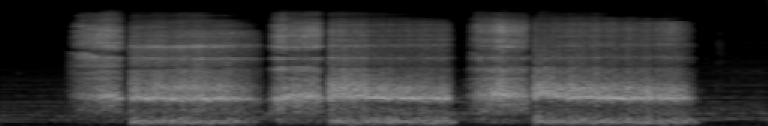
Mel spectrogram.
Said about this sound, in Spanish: Y yo creí que ella se asomaba al piso donde yo estaba y me soplaba en la cara. Justo cuando estaba por conciliar el sueño, escuché el tercer aliento.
